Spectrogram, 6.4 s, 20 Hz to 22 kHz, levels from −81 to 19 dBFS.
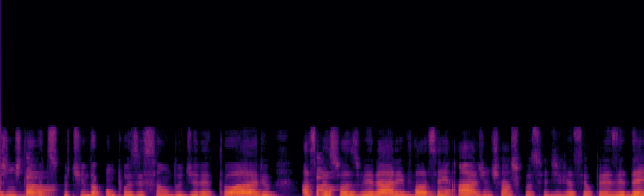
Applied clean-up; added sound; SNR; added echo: neural mask model RNNoise.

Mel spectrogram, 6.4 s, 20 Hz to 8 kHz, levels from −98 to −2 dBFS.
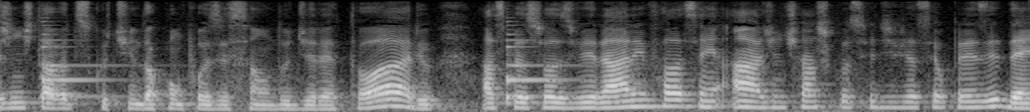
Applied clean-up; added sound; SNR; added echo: none; Bowed string instrument; 14 dB; none.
